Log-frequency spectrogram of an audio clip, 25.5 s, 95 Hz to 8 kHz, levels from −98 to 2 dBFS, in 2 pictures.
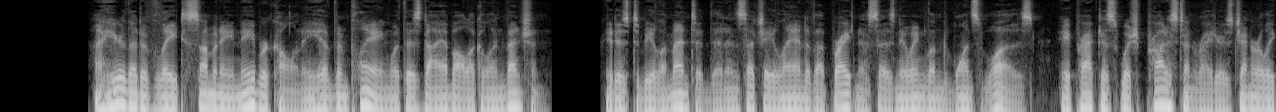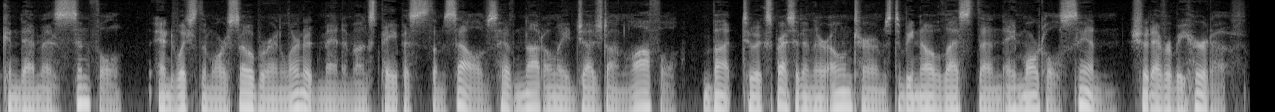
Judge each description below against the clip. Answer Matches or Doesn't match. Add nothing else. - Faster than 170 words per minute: Matches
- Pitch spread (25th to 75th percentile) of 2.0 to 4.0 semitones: Matches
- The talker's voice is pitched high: Doesn't match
